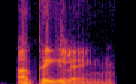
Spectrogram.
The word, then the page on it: appealing: British English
